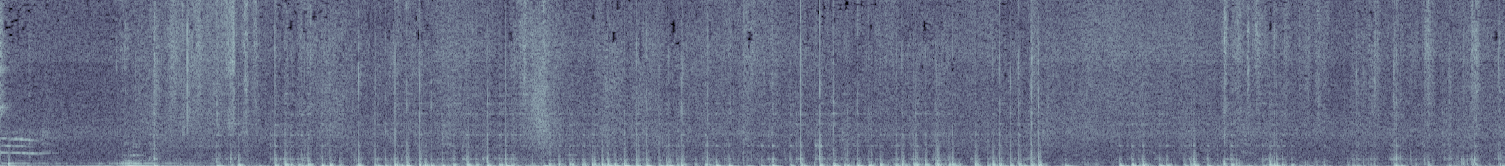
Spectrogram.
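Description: Fingertips and nails tapping and rubbing quickly on an inflated rubber play ball held close to the microphone, a dense run of hollow thumps and taps with a few short pauses.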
